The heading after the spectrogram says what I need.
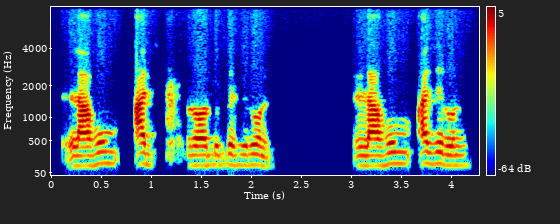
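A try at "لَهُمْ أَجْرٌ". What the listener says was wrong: মাশাআল্লাহ, খুব সুন্দর পড়েছেন।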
